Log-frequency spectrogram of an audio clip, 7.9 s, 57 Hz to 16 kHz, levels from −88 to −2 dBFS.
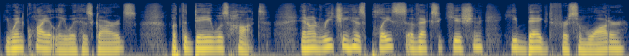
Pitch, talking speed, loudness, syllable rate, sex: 120 Hz, 175 wpm, -20 LUFS, 4.5 syllables/s, male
